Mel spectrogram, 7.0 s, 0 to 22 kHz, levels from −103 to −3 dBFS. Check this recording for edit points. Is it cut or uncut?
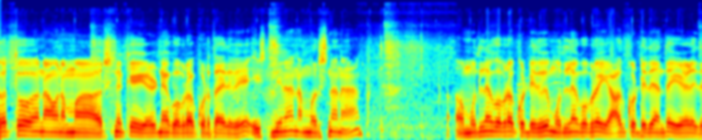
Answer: uncut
